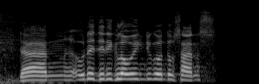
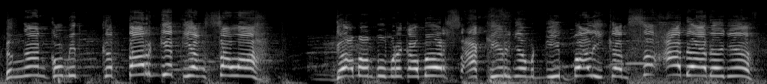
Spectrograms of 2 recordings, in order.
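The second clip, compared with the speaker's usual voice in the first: fighting game announcer; 10 semitones higher, 8 dB louder, slower than usual. Real, not acted. Co-caster yells over the wipe.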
